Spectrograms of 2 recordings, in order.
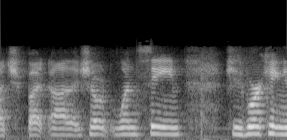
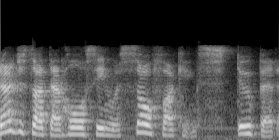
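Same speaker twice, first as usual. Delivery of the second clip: ordinary talk, nothing marked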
